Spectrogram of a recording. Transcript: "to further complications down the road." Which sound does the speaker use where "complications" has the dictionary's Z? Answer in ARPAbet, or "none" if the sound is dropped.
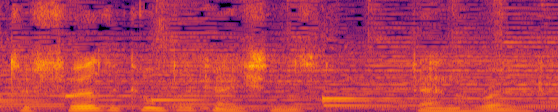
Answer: Z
